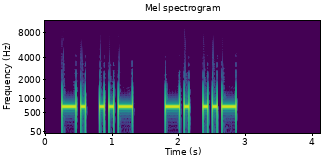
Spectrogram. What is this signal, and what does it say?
Morse code, heard as a keyed tone, about 17 wpm, 700 Hz. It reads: NU NU
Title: Canadian Provinces and Territories - Repeated 3x - 17wpm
